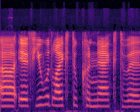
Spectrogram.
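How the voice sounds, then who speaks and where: A woman with a non-native accent speaks very slowly in a fairly high pitch with fairly even intonation. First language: not English. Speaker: talk show host. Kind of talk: live talk show. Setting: live stream.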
